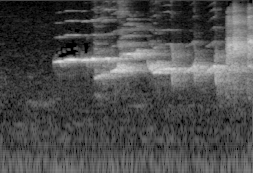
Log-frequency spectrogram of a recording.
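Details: Oriental magpie-robin warming up: after a brief silence, a sustained high whistled note slides into a varied warbling stream with buzzy, harsher notes near the end.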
